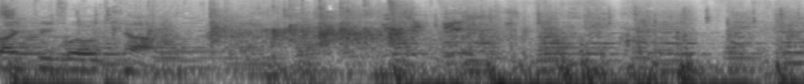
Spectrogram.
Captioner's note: applause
